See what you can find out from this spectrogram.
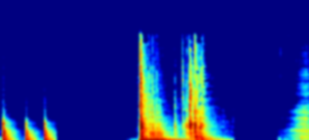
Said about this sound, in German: als jemand an ihrer Tür klopfte.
